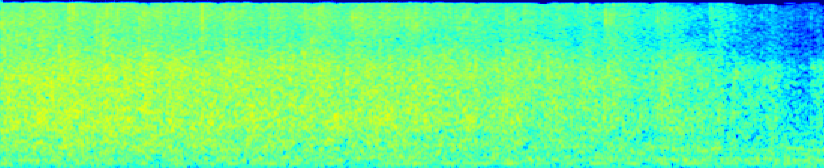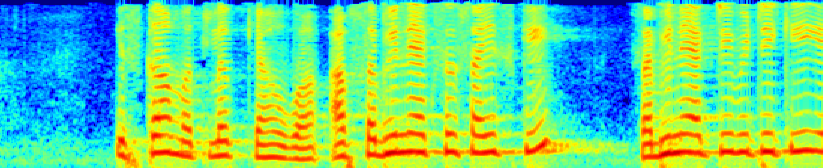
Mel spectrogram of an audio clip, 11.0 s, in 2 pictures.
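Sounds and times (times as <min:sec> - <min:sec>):
audience applause: 0:00.0 - 0:05.7
speech: 0:06.3 - 0:10.9.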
